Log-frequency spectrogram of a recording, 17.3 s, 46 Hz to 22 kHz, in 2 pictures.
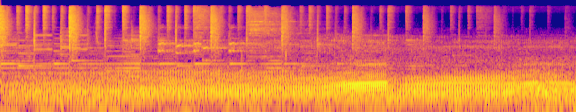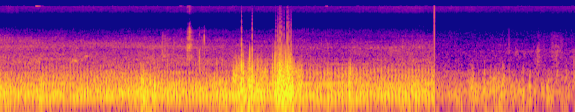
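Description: Background music fading out over the first few seconds, giving way to the steady low running of a CC 203 diesel-electric locomotive's engine. The sound swells briefly about thirteen seconds in, then drops suddenly.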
